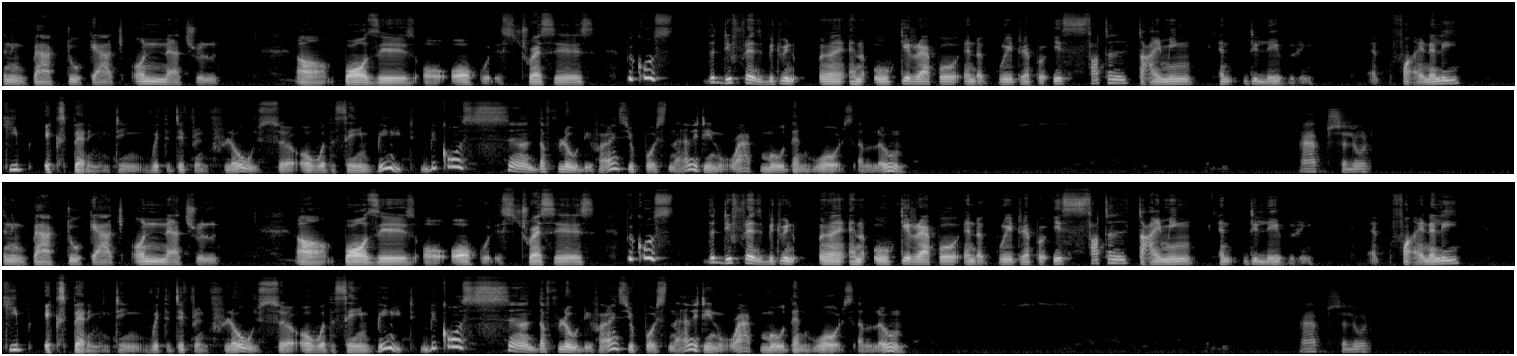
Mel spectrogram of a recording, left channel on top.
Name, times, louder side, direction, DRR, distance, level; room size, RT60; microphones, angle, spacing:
voice 1, 0.0-2.2 2.7-5.9 6.2-6.7 7.0-11.9 12.2-13.1 13.7-14.6 15.1-24.2, right 2 dB, 20° right, 0.9 m, -25 dB
voice 2, 28.1-28.8, left 3 dB, 55° left, 1.8 m, -33 dB
head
